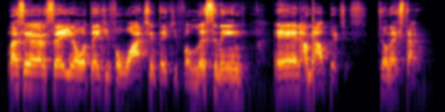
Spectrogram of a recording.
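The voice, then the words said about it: Worn-out, strained voice. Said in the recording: “My voice is pretty much shot.”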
